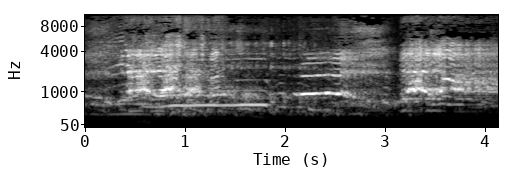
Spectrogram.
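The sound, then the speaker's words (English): Sisters of an Indian soldier killed in a clash with China wail in grief, high-pitched sobbing cries rising and breaking in uneven bursts, with a short gap before a final loud outburst. “And that's the sound of the sisters of one of the slain soldiers wailing.”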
